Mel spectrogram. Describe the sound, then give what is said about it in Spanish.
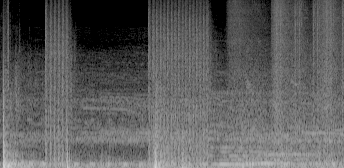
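Gunfire in a battle: several loud bursts of rapid shots come in separate volleys over a steady low droning background, with no voices. “Los disparos esta vez no hicieron blanco”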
